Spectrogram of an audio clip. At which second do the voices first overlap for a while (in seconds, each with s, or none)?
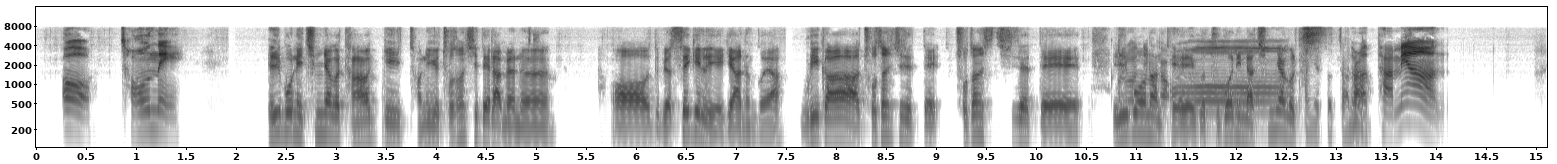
10.8 s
